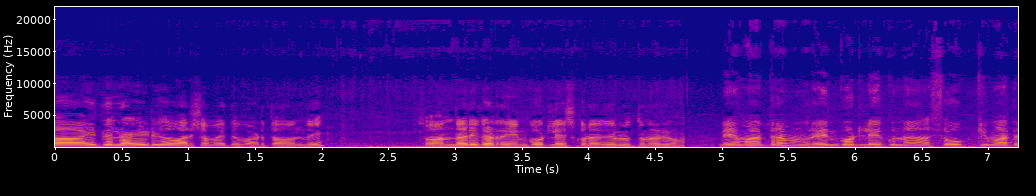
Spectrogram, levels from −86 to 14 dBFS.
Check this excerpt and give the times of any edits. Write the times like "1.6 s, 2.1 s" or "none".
none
